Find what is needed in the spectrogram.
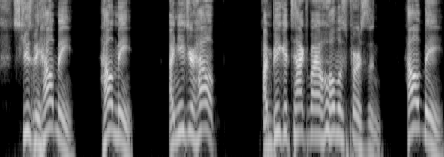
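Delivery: very high, play-acted, pretend cry. Pretending to be a stranger on the street begging for help: pretend plea for help. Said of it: "so let's pretend, like, I'm walking down the street".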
